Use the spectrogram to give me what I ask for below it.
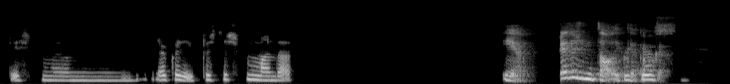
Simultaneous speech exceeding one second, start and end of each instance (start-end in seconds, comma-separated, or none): none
